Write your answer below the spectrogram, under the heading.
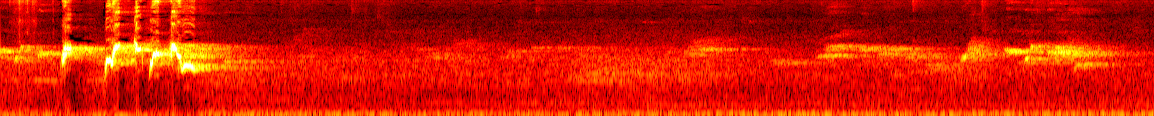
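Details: Red-whiskered bulbul singing a full, well-sung, quick style for teaching young birds: a loud, rapid burst of clear whistled notes at the start, then quieter, softer warbling phrases drifting in over the following seconds.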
